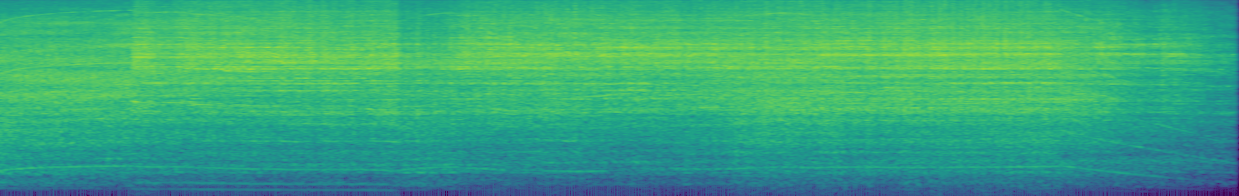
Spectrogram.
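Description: A power saw set in a workbench converted into a table saw whines steadily through wood, a loud continuous cutting drone whose pitch dips and shifts, easing off at the end.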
